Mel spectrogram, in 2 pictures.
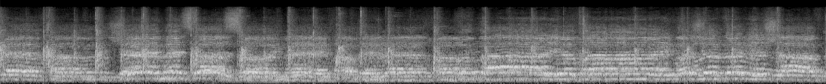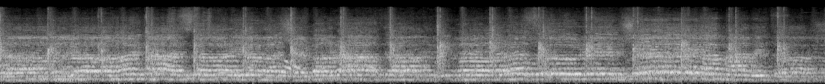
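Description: A crowd of men singing a Hebrew song together in unison, loud and steady, with frequent short sharp hits mixed in.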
